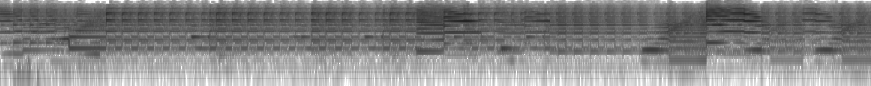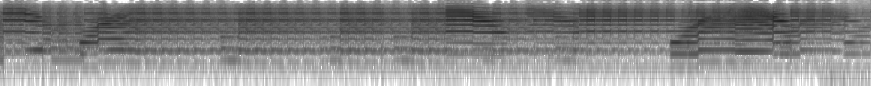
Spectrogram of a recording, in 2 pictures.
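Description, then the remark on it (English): A modular synth plays a dense, buzzy sequence of sustained notes. Its Pura Rowena distortion, controlled from Maths, swells and eases in waves, and a Disting tape delay adds repeating echoes that smear the tones together. Steady, fairly loud, no voices. “And then I'm controlling the distortion on the Pura Rowena from Maths.”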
